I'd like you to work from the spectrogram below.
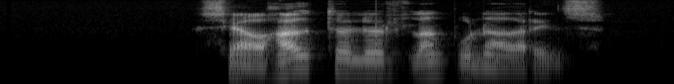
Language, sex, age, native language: Icelandic, male, 50-59, Icelandic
